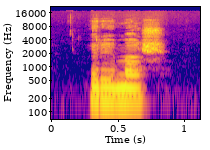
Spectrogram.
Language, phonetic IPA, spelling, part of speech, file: Polish, [ˈrɨ̃maʃ], rymarz, noun, LL-Q809 (pol)-rymarz.wav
